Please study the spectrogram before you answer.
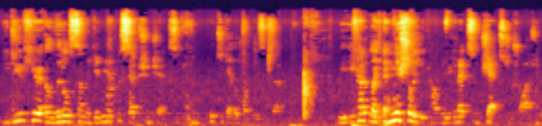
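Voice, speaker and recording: Low-voiced woman game master, echoey room. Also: animated, racing. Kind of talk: improvised tabletop game narration. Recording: roomy echo, clear background noise.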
